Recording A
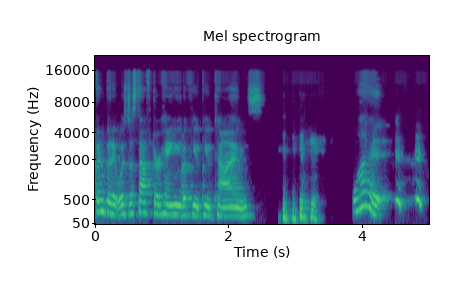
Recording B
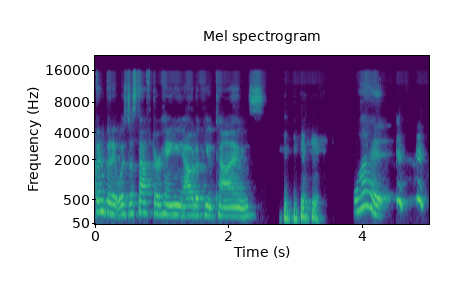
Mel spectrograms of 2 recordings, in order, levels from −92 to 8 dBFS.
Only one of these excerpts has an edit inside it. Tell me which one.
A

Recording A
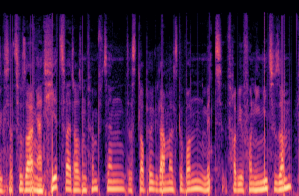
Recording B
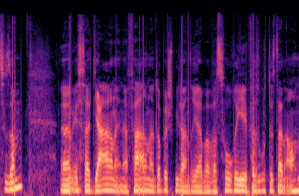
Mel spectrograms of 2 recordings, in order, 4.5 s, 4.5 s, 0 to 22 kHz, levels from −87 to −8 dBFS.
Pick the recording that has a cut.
B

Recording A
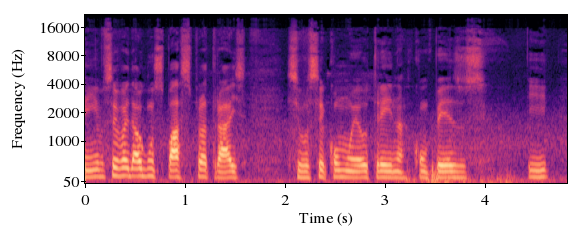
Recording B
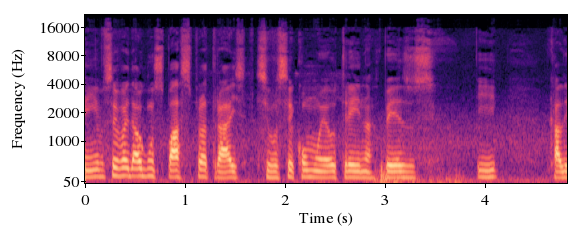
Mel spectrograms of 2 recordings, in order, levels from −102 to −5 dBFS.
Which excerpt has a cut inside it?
B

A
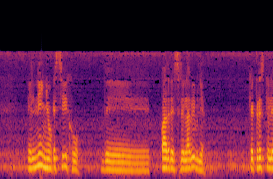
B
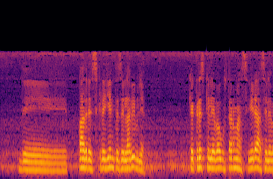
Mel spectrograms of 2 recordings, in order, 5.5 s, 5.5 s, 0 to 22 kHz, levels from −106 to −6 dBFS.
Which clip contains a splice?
A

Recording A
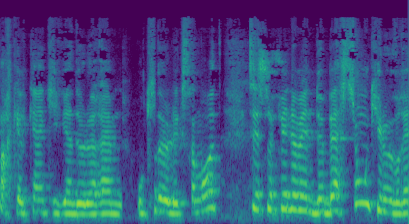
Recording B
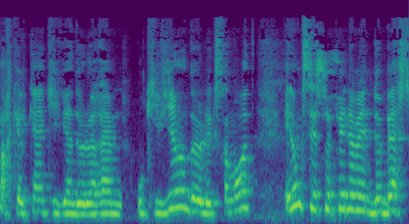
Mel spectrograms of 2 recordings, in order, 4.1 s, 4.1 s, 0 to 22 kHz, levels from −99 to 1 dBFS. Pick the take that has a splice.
A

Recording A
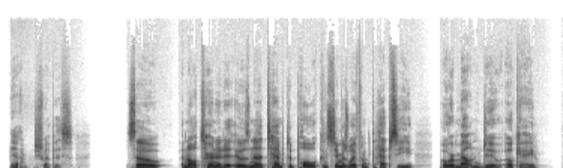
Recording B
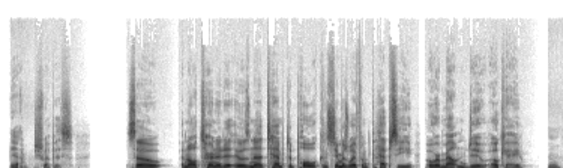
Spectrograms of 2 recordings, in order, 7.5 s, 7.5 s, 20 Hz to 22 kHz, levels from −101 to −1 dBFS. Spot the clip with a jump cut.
B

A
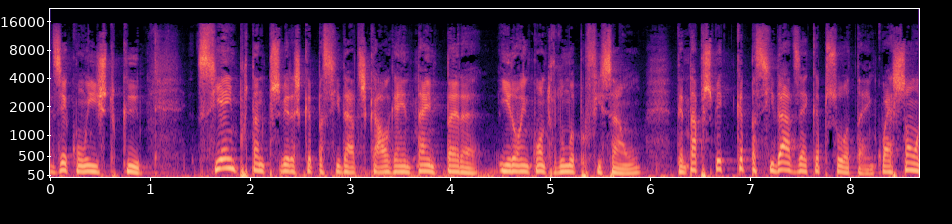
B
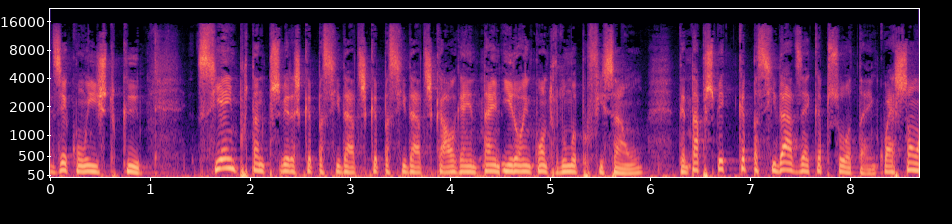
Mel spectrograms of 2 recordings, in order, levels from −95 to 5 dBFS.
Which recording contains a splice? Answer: B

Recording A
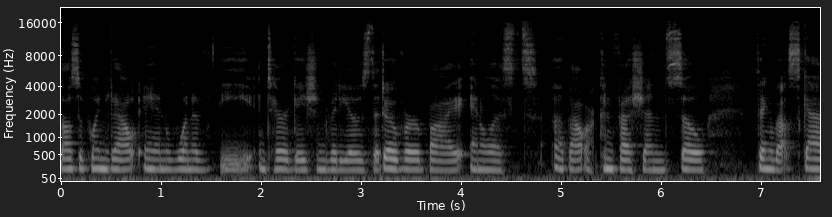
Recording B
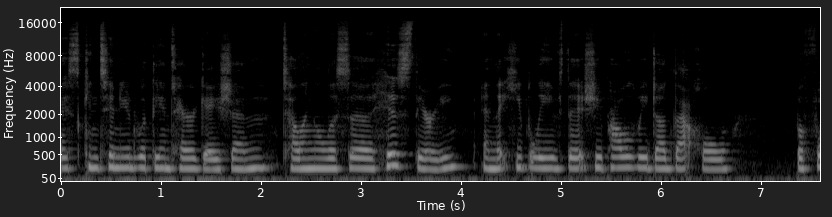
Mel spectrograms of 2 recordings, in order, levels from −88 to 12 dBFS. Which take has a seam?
A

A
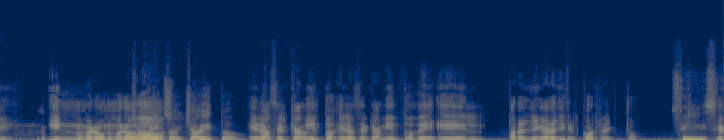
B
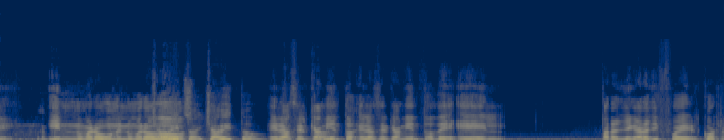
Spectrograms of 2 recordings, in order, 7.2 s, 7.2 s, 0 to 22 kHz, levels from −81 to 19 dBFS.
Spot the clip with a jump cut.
A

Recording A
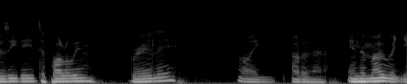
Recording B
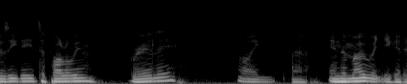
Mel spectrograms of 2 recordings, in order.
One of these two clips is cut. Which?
B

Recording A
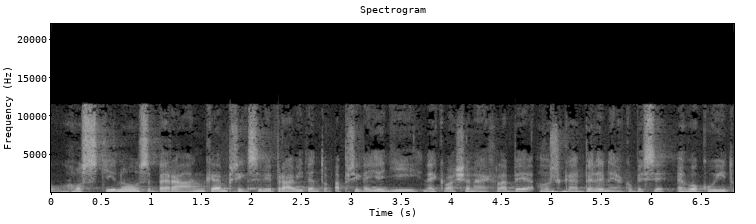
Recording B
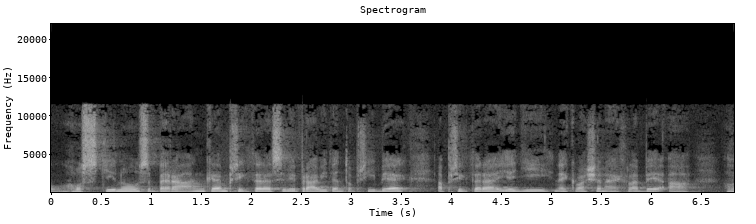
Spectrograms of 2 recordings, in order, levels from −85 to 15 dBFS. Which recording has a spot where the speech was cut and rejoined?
A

